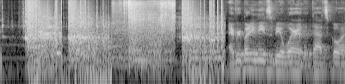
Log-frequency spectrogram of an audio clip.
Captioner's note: loud bangs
